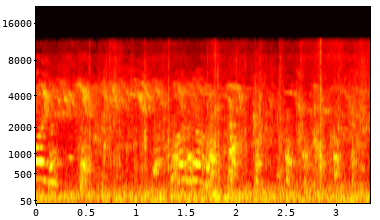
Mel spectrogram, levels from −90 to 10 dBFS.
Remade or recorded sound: remade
